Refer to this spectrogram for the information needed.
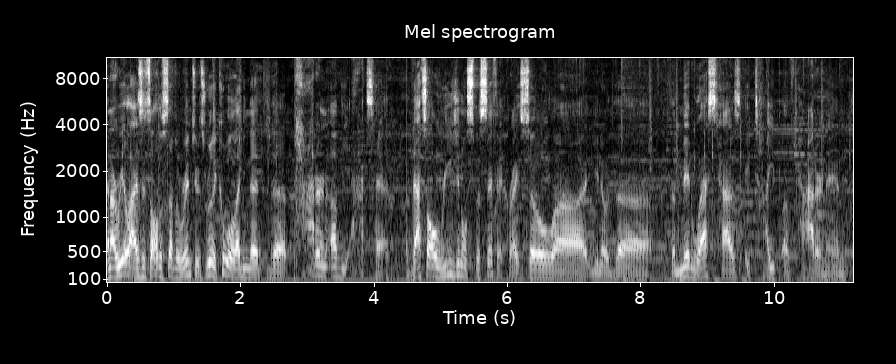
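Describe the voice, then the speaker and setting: A man talks at a moderate pace over clear background music. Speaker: guest. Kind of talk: interview answer. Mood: thoughtful, enthusiastic. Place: workshop.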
